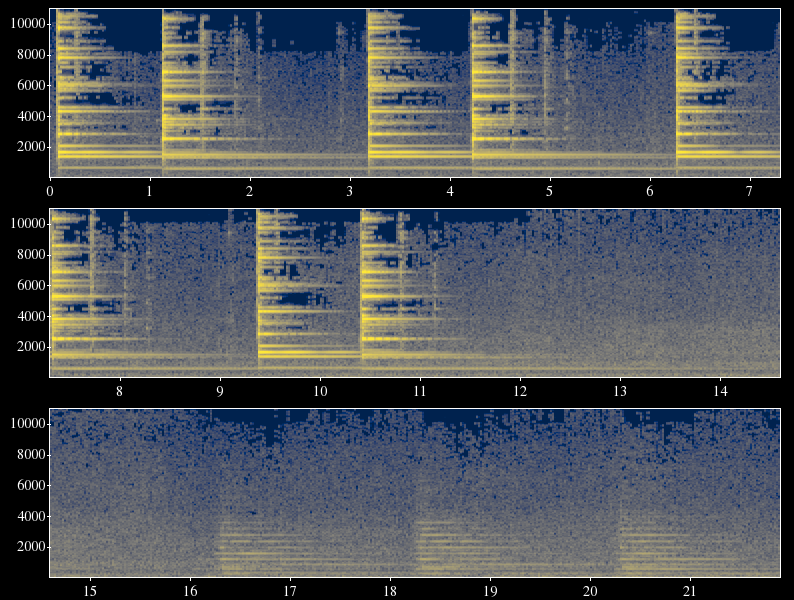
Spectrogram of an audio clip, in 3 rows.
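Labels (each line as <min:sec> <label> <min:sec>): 0:00.0 Two bells ring four times. 0:13.3
0:00.0 Light distant urban traffic. 0:21.9
0:16.1 A distant church bell rings three times, spaced out. 0:21.9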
